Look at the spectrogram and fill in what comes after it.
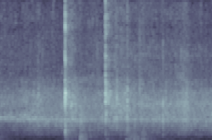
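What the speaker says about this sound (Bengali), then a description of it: "পুরো তরকারিটাকে নাড়িয়ে হলুদটা পুরো মাখিয়ে দেবো।" A wok of potato curry with turmeric being stirred, with soft scraping strokes and an oily sizzle underneath, a couple of sharper clinks of the spatula against the pan, close and steady, with no voices.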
